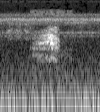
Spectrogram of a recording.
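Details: One brief, harsh, scratchy call from a Caspian tern in flight, rising and falling in loudness, against a continuous high background hum.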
